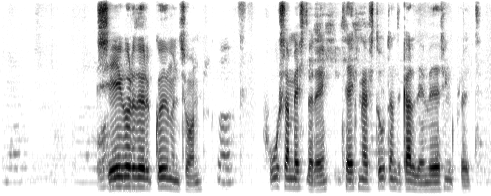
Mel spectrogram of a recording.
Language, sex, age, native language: Icelandic, male, 15, Icelandic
